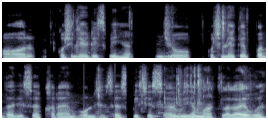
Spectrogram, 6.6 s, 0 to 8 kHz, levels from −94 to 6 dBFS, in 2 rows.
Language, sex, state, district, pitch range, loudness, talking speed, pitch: Hindi, male, Bihar, Muzaffarpur, 120-130 Hz, -20 LUFS, 210 wpm, 125 Hz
